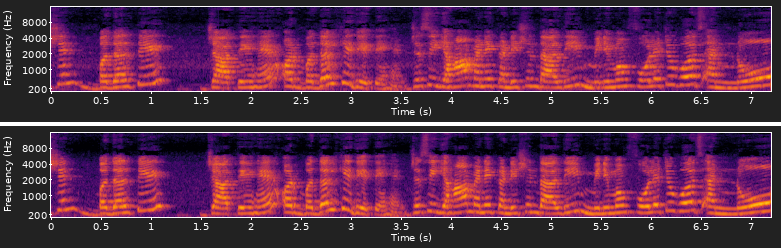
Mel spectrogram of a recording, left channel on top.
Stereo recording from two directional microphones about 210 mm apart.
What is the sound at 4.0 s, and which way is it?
A woman's voice, 30° right (ahead or behind).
